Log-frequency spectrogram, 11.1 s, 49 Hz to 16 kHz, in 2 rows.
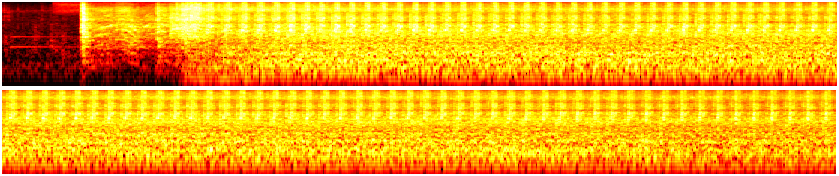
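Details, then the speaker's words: Chevy S10 engine cranks, catches and idles with a fast, steady metallic ticking that has worsened over time. The owner first thought it was an exhaust leak but doubts it; a motor flush is planned. "At first, it was just a little bit of a tick. I thought it was an exhaust leak, but I really don't think that's what it is."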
